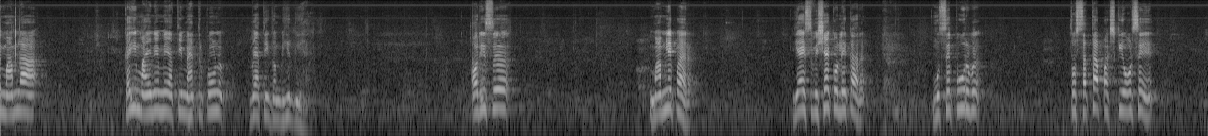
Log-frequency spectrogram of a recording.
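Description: A middle-aged woman speaks firmly into a microphone in short bursts with pauses.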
